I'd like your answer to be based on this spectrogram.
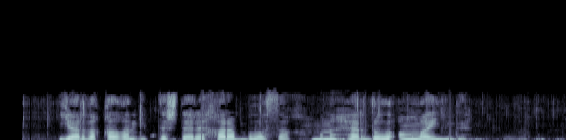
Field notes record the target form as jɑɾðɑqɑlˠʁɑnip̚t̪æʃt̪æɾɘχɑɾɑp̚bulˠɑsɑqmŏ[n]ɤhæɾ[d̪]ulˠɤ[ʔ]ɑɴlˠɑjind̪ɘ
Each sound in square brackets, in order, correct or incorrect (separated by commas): correct, correct, correct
